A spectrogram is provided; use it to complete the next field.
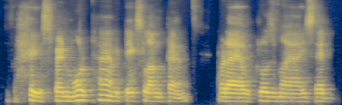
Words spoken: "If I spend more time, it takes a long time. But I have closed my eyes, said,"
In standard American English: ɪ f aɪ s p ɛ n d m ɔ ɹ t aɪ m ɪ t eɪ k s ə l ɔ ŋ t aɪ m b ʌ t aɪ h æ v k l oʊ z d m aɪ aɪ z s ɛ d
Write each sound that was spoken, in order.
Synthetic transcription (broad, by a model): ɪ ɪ s p ɛ n d m ɔ ɹ t aɪ m ɪ t eɪ k s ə l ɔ ŋ t aɪ m b ʌ t aɪ h æ v k l oʊ z d m aɪ aɪ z s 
